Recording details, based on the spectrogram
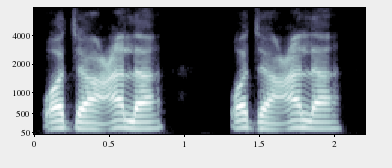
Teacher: এখানে কোনো টান নেই, প্রত্যেকটাই হরকত, প্রত্যেকটা হরফে হরকত রয়েছে, দ্রুত বলতে হবে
